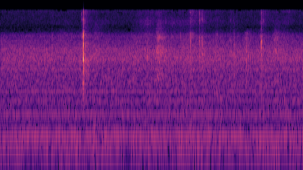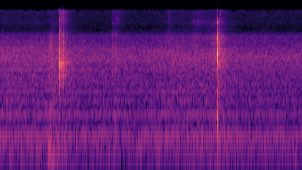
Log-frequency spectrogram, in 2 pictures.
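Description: A plastic case lid clicks open and shut.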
